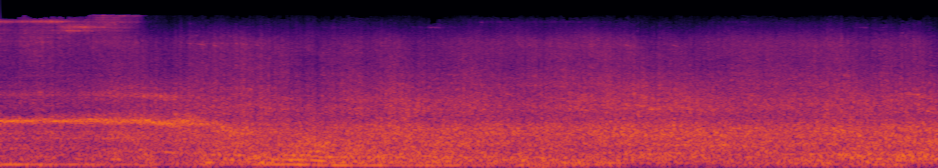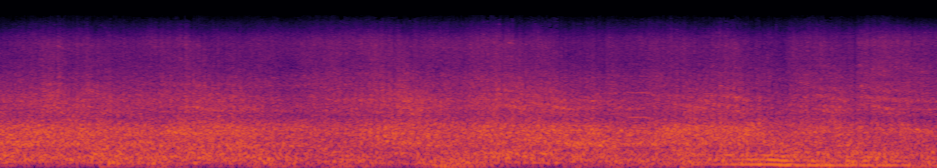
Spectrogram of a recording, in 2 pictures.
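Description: Express train running through at high speed, its wheels clattering over the rail joints in a continuous loud rush. The tail of a horn blast dies away about a second in.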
